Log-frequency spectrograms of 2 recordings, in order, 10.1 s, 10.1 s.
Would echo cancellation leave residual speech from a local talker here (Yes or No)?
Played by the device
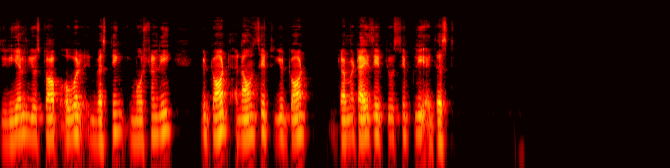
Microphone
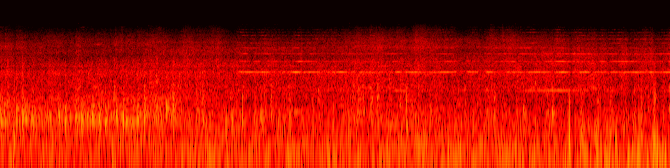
No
